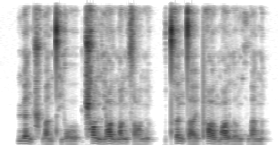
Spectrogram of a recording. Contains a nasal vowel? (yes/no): no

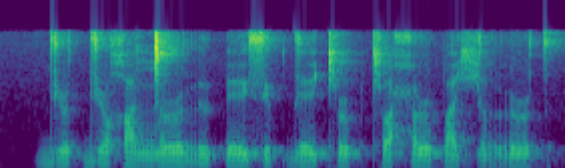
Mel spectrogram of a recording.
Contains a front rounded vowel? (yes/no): no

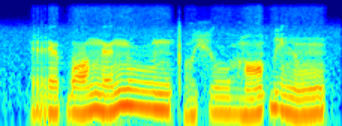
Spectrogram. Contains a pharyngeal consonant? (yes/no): no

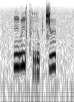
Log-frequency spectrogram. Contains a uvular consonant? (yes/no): no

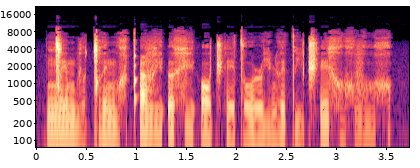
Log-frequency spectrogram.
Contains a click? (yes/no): yes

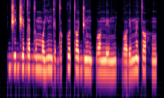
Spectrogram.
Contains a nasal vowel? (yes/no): yes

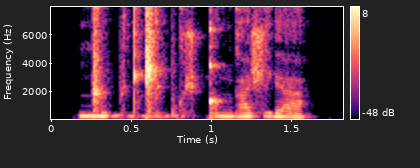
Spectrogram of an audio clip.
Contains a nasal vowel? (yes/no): no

